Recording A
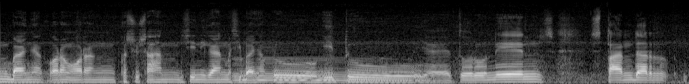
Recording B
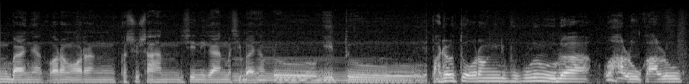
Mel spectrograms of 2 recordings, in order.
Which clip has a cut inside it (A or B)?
B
